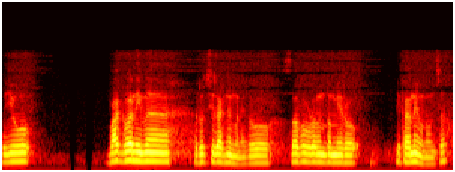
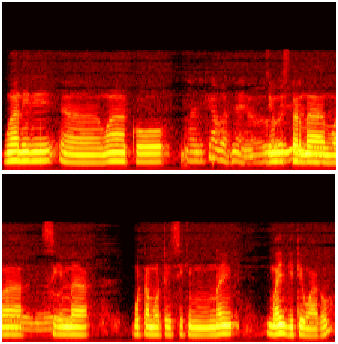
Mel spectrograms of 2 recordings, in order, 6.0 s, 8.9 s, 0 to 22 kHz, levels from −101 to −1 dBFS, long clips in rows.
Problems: none marked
